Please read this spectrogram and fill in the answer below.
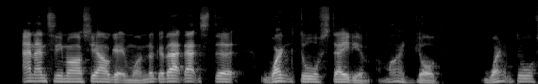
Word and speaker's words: Wankdorf: The W is pronounced V, Wankdorf. Okay, it's Wankdorf.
